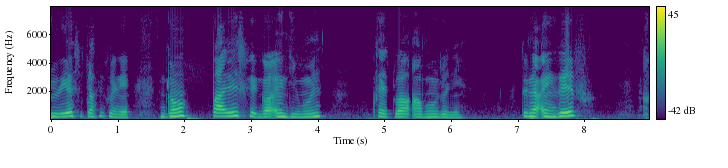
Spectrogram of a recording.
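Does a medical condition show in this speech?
Yes: cerebral palsy.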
